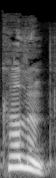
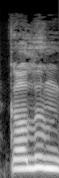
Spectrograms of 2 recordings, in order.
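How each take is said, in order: First: The word begins with a voiceless K sound. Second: The word begins with a voiced G sound. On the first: This is the standard form. "O aslında kalın" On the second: This is how the local dialect says it. "Galın diyorlar"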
